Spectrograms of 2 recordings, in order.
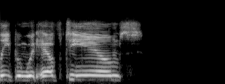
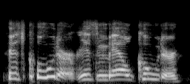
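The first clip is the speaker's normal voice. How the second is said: mocking; 6 semitones higher than usual. Mocking cohost's story.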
